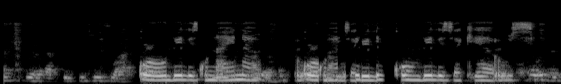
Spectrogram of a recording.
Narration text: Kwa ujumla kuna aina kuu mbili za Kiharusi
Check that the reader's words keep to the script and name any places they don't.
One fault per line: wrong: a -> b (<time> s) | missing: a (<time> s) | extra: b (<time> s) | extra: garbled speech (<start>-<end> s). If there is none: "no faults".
wrong: ujumla -> mbili (1.6 s)
extra: garbled speech (2.9-3.8 s)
